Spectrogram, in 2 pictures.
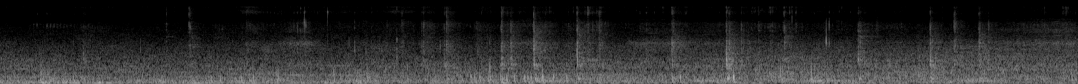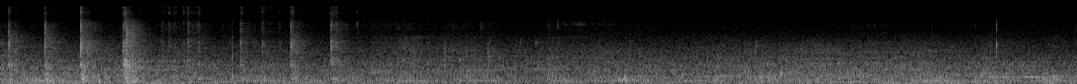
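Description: Maine Coon kitten purring steadily close to the microphone while his father licks and grooms him. Scattered sharp clicks and rustles from the grooming come through, most of them in the middle.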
